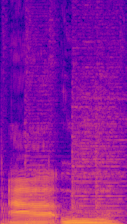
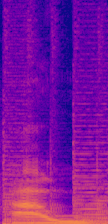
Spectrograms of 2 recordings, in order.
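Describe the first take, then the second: No difference in how they are said.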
